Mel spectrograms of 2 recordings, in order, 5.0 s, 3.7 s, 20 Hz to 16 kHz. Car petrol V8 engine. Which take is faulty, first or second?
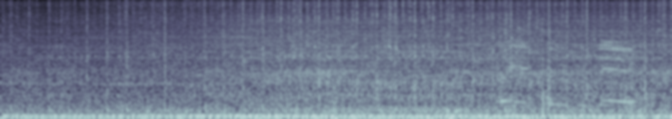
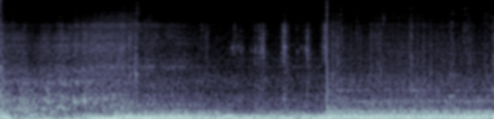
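first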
